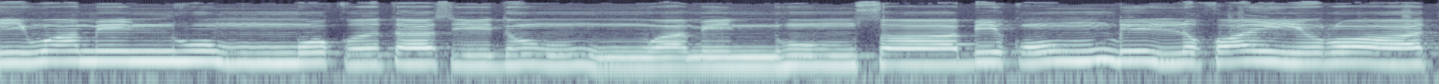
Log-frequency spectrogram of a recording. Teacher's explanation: there is a tanween and waw without a shadda sign, but you have applied that shadda because you are joining together. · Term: assimilation with nasal sound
